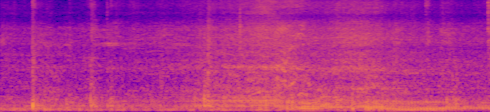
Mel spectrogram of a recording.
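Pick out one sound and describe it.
A cardboard box thumps and rustles as a child climbs into it.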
